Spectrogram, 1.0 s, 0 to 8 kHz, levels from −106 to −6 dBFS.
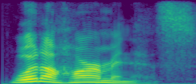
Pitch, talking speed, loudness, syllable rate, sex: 180 Hz, 185 wpm, -16 LUFS, 5.6 syllables/s, female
